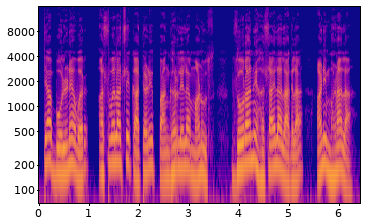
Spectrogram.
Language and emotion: Marathi, neutral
